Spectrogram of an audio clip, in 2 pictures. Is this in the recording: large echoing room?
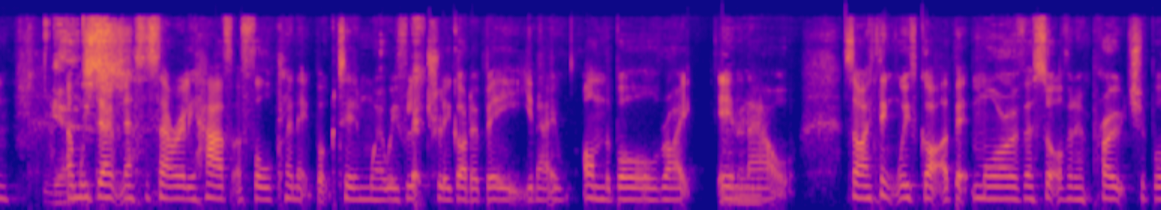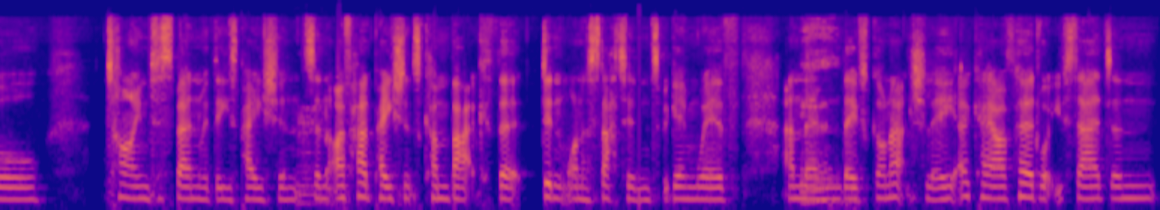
no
